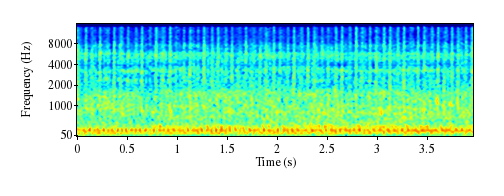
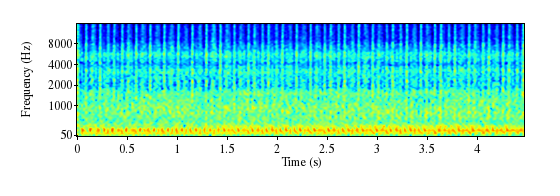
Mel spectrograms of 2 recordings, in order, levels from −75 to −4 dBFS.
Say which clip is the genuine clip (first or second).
second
